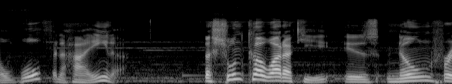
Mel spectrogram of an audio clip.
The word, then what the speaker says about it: Shunka Warakin: the shunka waraki uh it has a an i in at the end but I heard that it's just an e the N is silent but the name roughly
